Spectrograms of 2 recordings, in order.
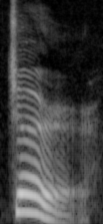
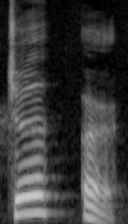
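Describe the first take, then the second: First: The two parts merge into a single syllable. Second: The two parts are said as separate syllables. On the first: The speaker calls it right. "We pronounce it in a combined form" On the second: The speaker calls it wrong. "We do not pronounce it as ch er"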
